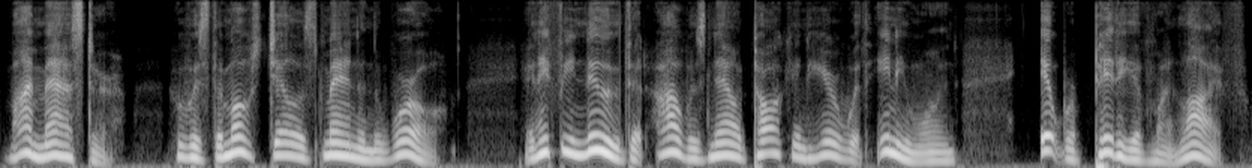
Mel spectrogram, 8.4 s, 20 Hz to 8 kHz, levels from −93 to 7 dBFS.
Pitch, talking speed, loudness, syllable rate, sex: 150 Hz, 215 wpm, -16 LUFS, 5.6 syllables/s, male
